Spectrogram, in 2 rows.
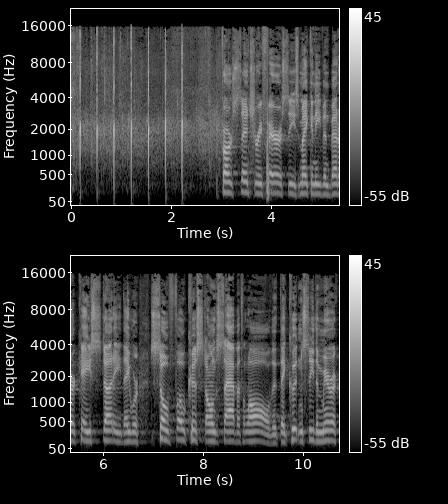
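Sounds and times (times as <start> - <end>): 
audience applause: 0.0 - 3.2
speech: 2.9 - 10.7.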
